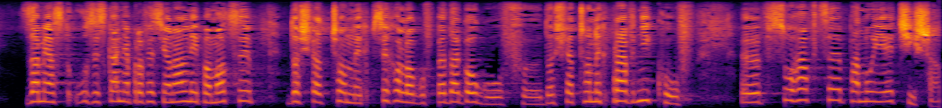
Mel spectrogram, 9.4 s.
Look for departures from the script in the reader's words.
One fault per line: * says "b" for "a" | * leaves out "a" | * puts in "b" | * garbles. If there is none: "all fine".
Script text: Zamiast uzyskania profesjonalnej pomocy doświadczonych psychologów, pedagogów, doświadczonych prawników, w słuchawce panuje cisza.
all fine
